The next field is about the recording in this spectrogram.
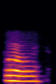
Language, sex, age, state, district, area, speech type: Assamese, female, 45-60, Assam, Tinsukia, urban, conversation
